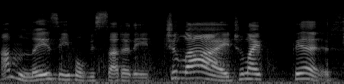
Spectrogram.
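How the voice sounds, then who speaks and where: Lively intonation from a woman at a fairly high pitch, with noticeable background noise. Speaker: gaming streamer. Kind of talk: live gameplay stream chat. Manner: soft-spoken; trails off quieter when talking long.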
